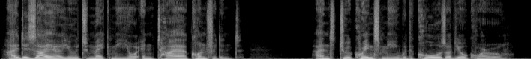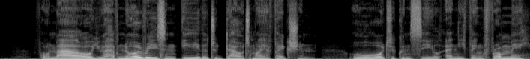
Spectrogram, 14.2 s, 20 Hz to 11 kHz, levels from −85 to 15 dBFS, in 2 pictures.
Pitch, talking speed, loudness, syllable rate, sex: 125 Hz, 155 wpm, -18 LUFS, 4.4 syllables/s, male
